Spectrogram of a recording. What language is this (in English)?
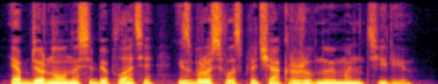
Russian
